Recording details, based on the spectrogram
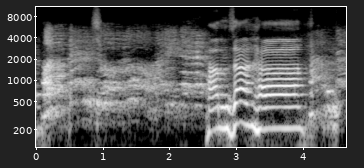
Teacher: হ্যাঁ, 1 নম্বর মাখরাজ হলকের শুরু হইতে হামজা হা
